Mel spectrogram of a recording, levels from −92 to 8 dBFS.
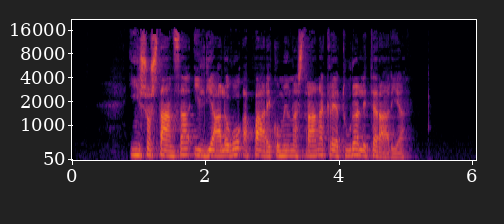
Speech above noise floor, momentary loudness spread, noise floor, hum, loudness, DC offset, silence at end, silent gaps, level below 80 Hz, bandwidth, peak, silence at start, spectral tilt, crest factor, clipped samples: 53 dB; 9 LU; -80 dBFS; none; -27 LUFS; under 0.1%; 1.05 s; none; -62 dBFS; 16.5 kHz; -10 dBFS; 0.85 s; -3.5 dB/octave; 20 dB; under 0.1%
